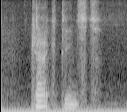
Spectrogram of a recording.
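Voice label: "kerkdienst", Dutch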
